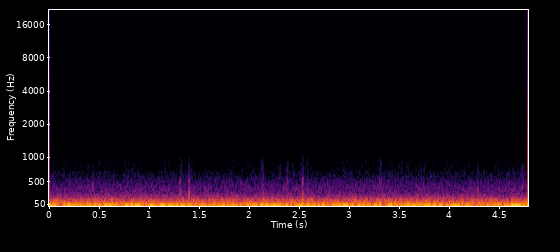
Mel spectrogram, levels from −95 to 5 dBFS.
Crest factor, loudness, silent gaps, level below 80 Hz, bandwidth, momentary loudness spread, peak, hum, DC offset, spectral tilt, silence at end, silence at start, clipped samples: 10 dB; -34 LUFS; none; -26 dBFS; 0.5 kHz; 2 LU; -8 dBFS; none; under 0.1%; -16 dB/octave; 0 s; 0 s; under 0.1%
